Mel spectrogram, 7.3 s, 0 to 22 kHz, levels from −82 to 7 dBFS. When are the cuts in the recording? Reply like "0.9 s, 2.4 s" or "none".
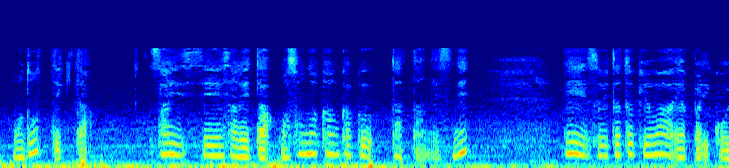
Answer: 5.6 s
